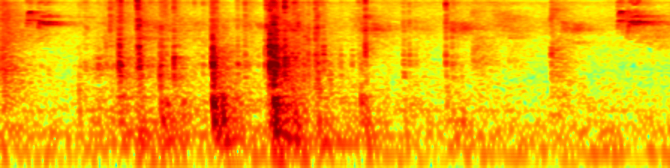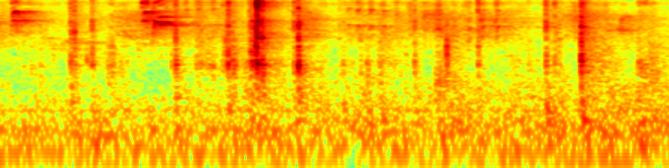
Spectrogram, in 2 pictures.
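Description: A screwdriver scrapes against plastic.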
